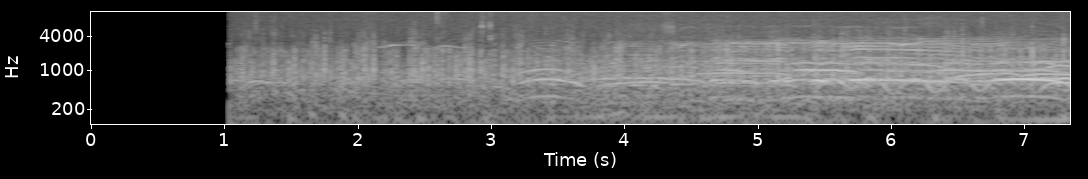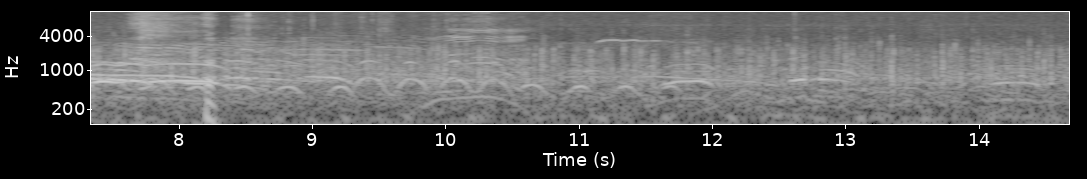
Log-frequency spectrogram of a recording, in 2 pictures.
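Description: A large crowd of men and women chatters and cheers outdoors.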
